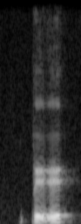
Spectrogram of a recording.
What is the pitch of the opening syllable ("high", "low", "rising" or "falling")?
low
